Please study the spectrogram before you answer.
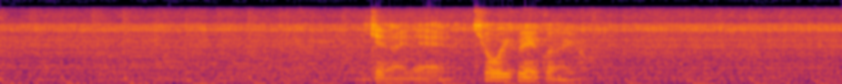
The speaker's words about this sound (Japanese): なんか、雑音すごいしてるけど大丈夫そう。急に。急にうん特に今何を止まった止まった。あ、じゃあ扇風、扇風機はずっと続けてたけど、拾っちゃったかな。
